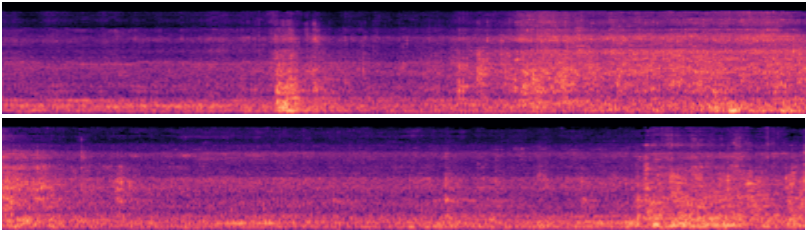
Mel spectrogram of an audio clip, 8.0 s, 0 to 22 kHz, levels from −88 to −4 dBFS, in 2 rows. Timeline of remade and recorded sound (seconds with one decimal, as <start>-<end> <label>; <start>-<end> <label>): 0.0-1.2 remade; 1.2-8.0 recorded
